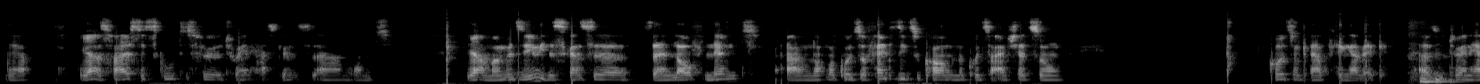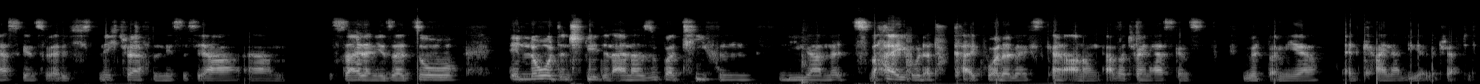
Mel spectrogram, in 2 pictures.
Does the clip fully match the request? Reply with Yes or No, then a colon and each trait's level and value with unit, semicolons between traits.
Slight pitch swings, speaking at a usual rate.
Yes: narrow, 1.3 semitones; average, 160 wpm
